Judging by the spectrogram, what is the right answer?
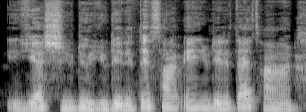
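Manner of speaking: ordinary delivery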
